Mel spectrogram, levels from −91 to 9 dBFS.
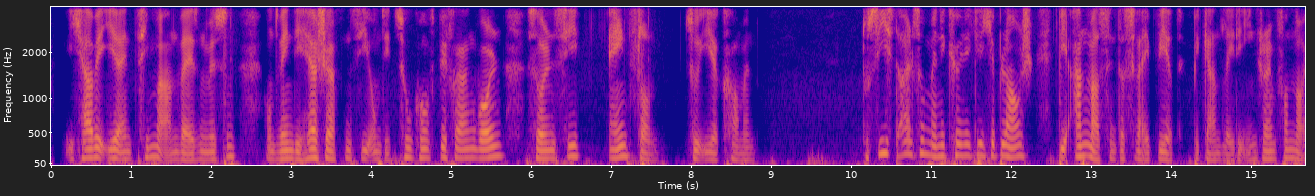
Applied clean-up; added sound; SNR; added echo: none; Crack; 17 dB; none.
